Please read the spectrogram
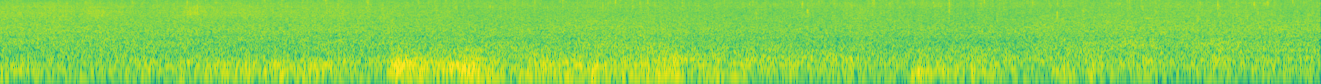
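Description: Steady rushing noise of rain and wind in stormy weather, with a louder low rumble about four seconds in.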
